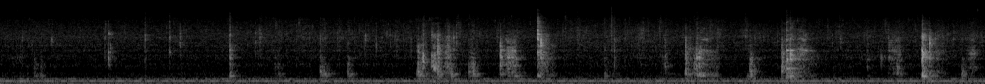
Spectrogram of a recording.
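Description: Spatula stirring and scraping through sliced shallots and curry leaves sizzling in hot coconut oil in a nonstick pan, as turmeric powder is mixed in. The oil sizzles faintly under scattered scrapes and taps of the spatula, which come more often from about four seconds in. A steady low hum runs underneath.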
